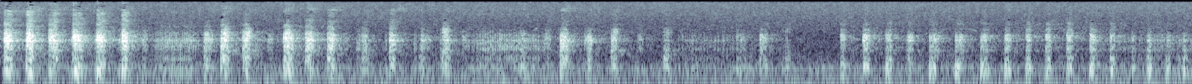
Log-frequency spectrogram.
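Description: Northern fulmar giving a harsh, guttural cackle: rapid croaking notes about three a second in long runs, broken by one brief pause.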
